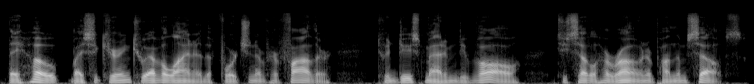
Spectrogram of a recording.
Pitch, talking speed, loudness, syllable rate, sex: 85 Hz, 165 wpm, -22 LUFS, 5.9 syllables/s, male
